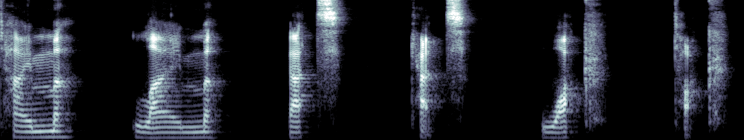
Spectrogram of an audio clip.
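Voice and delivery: very slow, each syllable carefully enunciated. Showing listeners the syllables in example words, very slow and enunciated. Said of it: "I'm just going to say it really slowly".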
